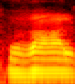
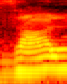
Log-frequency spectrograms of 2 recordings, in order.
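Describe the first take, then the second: First: The first sound is a soft, th-like z. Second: The first sound is a hissing, whistling z. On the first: The speaker calls it right. "जीभ इसमें थोड़ी सी बाहर निकलेगी और इसमें भी सीटी की आवाज़ नहीं होगी" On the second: The speaker calls it wrong. "जैसे जाल नहीं पढ़ना"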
